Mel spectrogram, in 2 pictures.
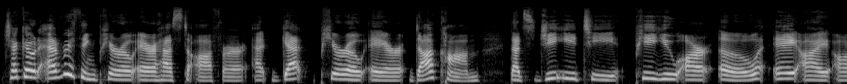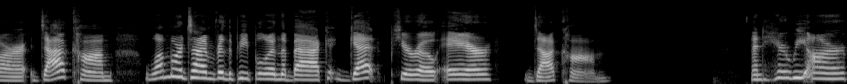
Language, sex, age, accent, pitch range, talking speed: English, female, 30-49, American, 195-245 Hz, 90 wpm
